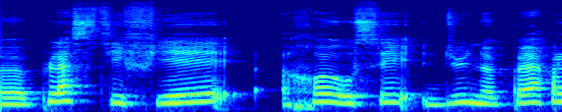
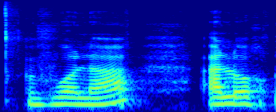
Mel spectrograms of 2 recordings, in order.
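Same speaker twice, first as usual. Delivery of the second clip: ordinary talk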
